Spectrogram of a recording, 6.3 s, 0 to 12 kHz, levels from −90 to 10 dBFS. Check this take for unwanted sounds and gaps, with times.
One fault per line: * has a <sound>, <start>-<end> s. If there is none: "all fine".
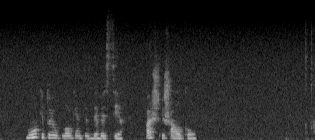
all fine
